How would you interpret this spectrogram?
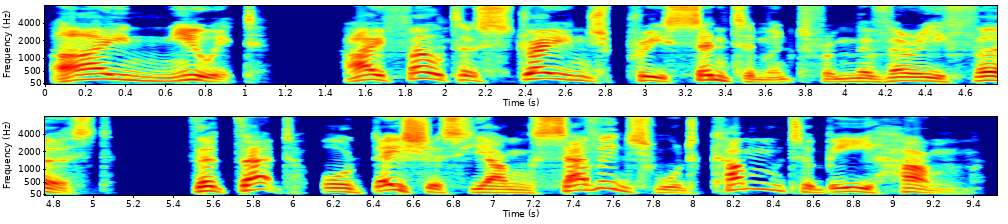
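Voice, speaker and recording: A man voicing a harsh, smug older gentleman who speaks in a pompous, condescending way. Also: fairly high pitch, big pitch swings, slow pace, no echo, pitched above the performer's own voice, full character voice. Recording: dry close studio sound.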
